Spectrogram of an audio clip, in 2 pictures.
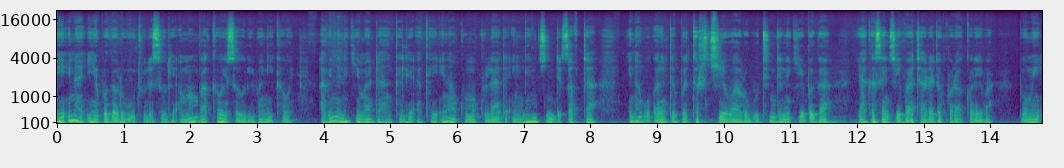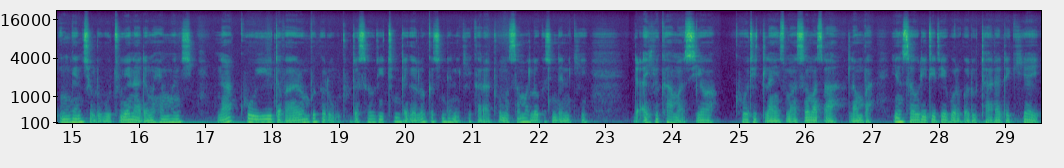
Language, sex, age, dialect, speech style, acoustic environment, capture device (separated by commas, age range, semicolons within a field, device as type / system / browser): Hausa, male, 25-34, Nigeria - Nigerian Standard, focused; excited, nature; appliances, mobile / Linux / Chrome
